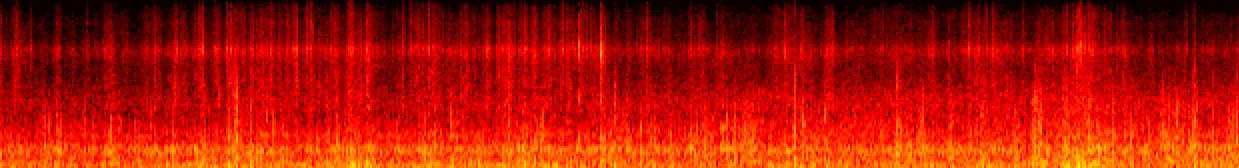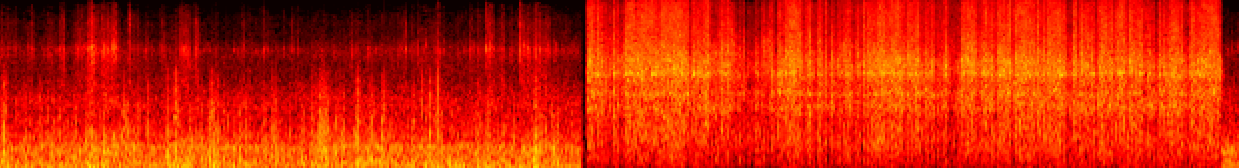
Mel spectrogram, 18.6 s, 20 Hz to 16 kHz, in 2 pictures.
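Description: Wind and road noise on a bicycle-mounted camera's microphone while riding. About 14 seconds in it cuts abruptly to a louder, hissier rush of wind.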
